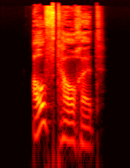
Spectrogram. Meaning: second-person plural dependent subjunctive I of auftauchen
- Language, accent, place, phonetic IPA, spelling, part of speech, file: German, Germany, Berlin, [ˈaʊ̯fˌtaʊ̯xət], auftauchet, verb, De-auftauchet.ogg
